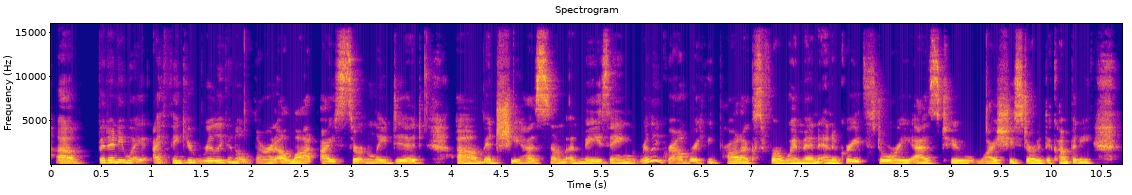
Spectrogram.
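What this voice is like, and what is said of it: Slightly hoarse, strained voice. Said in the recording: “I'm losing my voice a little bit today.”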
